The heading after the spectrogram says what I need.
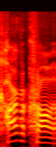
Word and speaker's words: carvacrol: And carvacrol is spelled C-A-R-V-A-C-R-O-L.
